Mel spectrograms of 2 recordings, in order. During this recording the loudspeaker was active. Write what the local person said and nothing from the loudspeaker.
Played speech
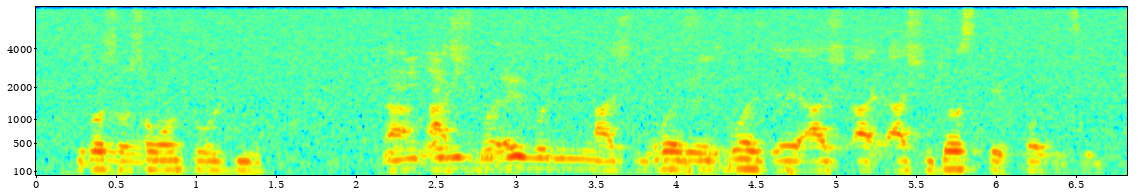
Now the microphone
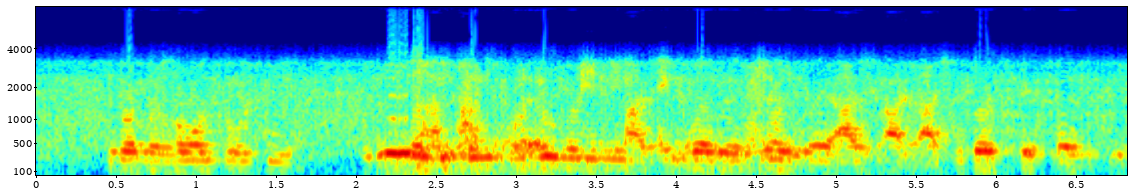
growth doesn't come from pretending everything is fine, bro.

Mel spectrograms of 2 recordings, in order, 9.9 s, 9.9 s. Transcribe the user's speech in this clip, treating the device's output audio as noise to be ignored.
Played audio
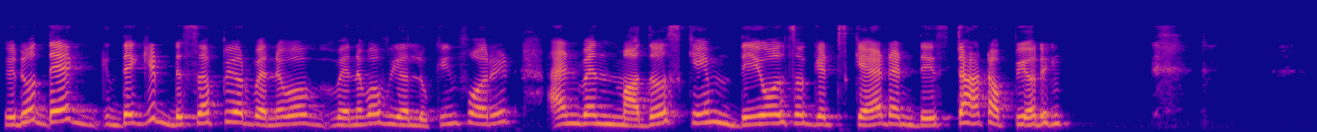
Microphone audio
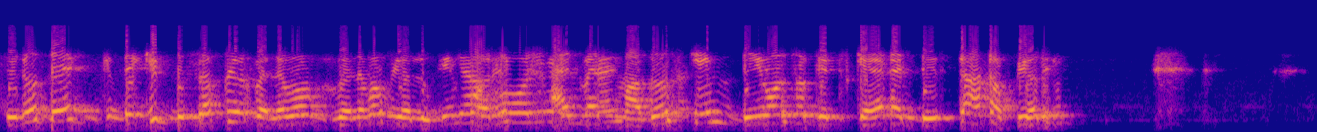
Yeah, always. And yes.

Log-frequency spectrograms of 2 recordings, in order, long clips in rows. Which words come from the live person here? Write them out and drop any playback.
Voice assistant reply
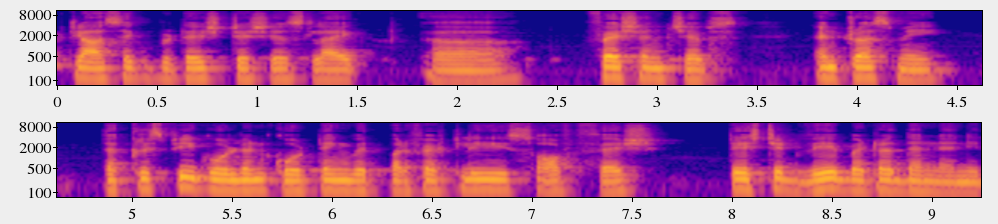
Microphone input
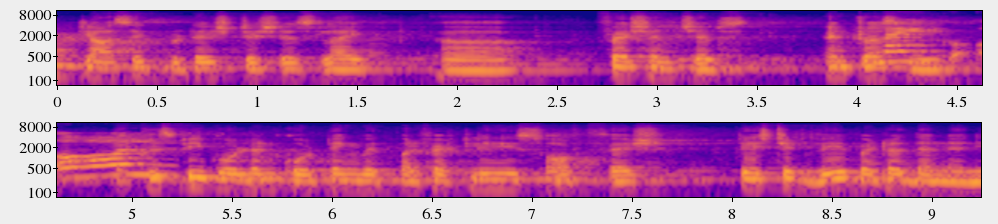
like all

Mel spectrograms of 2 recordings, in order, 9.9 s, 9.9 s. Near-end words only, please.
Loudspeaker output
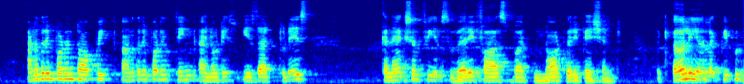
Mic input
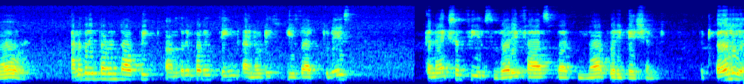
none

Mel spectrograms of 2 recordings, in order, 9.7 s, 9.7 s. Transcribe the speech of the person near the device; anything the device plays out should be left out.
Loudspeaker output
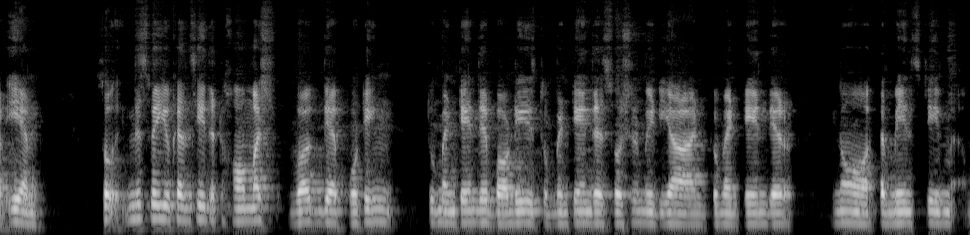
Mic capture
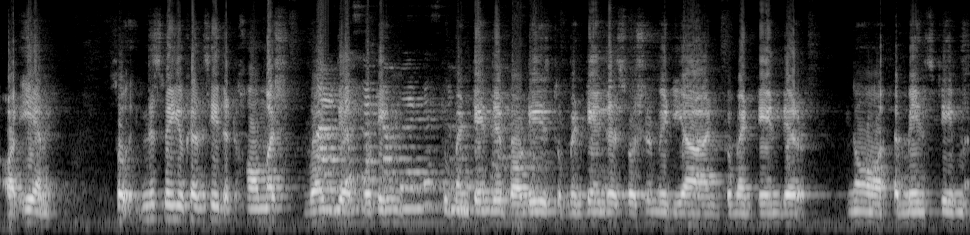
kindness and awareness among fans

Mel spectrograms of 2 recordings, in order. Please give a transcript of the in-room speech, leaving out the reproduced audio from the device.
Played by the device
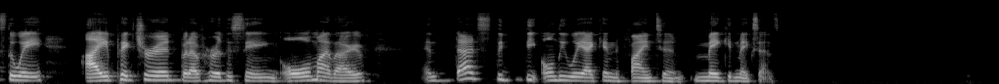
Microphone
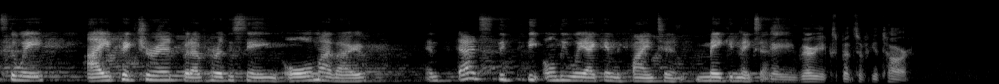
a, a very expensive guitar.

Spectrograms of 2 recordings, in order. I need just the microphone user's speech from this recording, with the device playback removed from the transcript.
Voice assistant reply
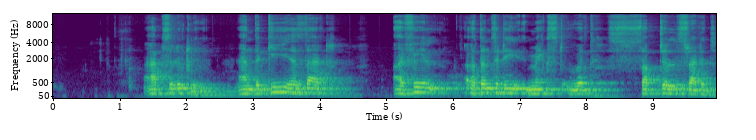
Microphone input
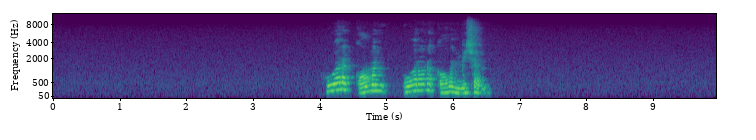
who are a common who are on a common mission,

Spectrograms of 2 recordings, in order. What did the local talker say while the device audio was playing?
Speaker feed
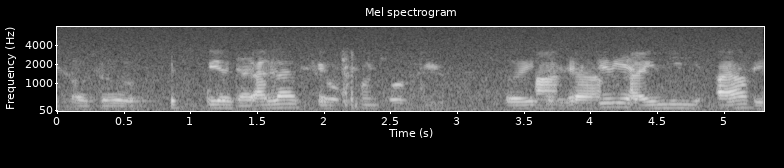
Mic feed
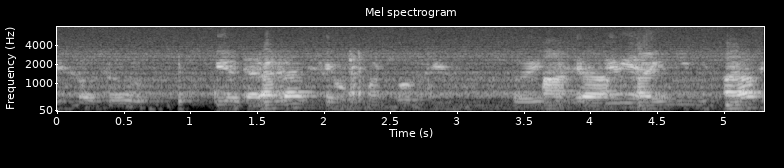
none

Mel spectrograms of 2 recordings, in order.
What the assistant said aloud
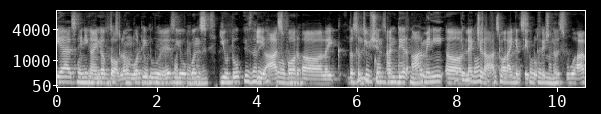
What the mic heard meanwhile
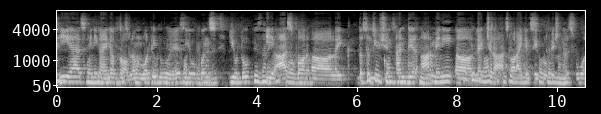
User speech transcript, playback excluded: none

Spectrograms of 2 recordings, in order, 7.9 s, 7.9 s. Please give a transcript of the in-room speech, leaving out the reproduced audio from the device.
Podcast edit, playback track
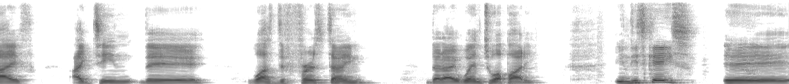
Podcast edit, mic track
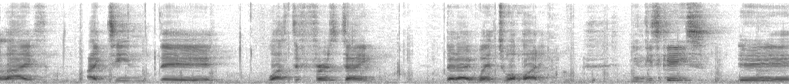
none

